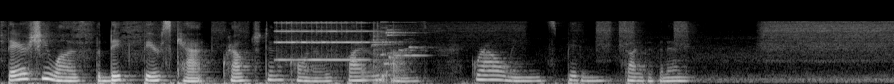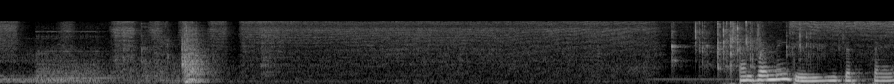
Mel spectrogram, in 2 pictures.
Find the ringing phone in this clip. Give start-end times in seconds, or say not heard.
2.7-4.2, 9.2-10.9.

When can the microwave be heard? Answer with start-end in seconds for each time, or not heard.
not heard.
